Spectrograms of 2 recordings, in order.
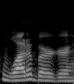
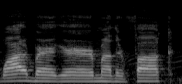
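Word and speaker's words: Whataburger: it what a burger it's spelled what a burger but a burger everyone there says what a burger what a Burg yeah I think it just evolved Into Water Burger like you have to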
